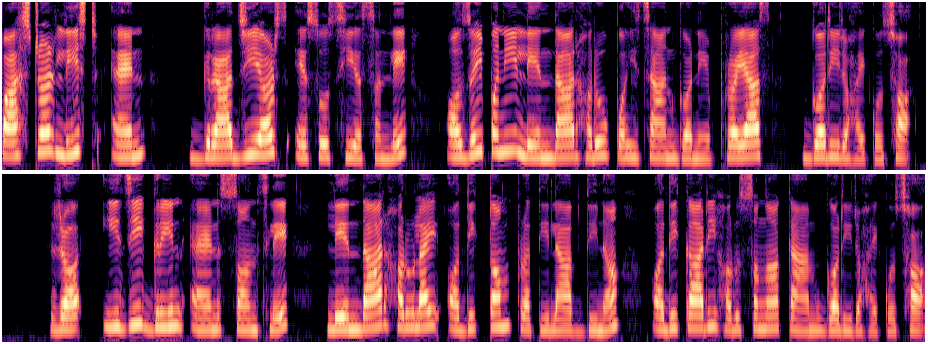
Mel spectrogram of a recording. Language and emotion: Nepali, neutral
